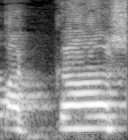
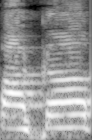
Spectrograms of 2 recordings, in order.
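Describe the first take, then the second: First: The middle consonant is doubled and held. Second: The middle consonant is short and single. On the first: It adds extra emphasis. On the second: It is the plain, neutral word.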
